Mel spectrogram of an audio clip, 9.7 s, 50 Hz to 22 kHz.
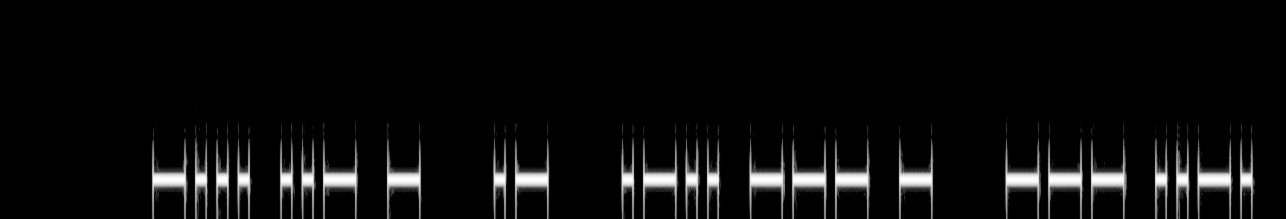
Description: Morse code, heard as a keyed tone, about 15 wpm, 700 Hz. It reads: BUT A LOT OF
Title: Sets of 5 Words Encore2 15wpm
